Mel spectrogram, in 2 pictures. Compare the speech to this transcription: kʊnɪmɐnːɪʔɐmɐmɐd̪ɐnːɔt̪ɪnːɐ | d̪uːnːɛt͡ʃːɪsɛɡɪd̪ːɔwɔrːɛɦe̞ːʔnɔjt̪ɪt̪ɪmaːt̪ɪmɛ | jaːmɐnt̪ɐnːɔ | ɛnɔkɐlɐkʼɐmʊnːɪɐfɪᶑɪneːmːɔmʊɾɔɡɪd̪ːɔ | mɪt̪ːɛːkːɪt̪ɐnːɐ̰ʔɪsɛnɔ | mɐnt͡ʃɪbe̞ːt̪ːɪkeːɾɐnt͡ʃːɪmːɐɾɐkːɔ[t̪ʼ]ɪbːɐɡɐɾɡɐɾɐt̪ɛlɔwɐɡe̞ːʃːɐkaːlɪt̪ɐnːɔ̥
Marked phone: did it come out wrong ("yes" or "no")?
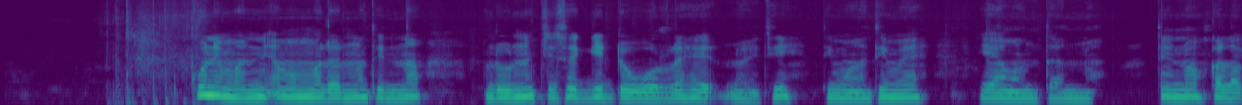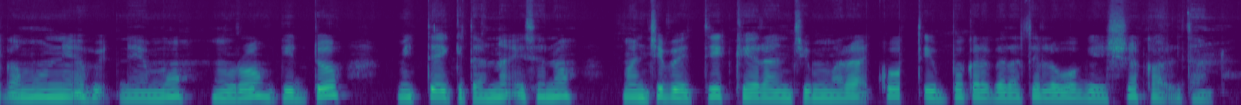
no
